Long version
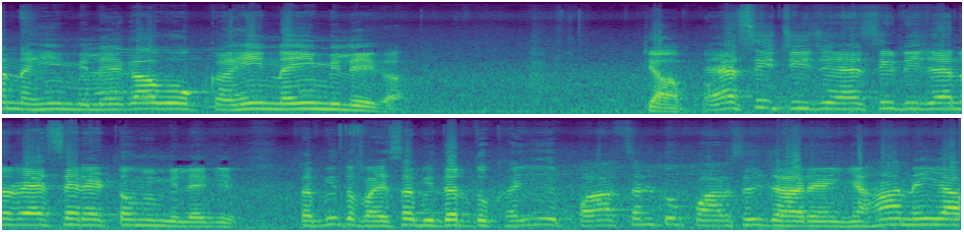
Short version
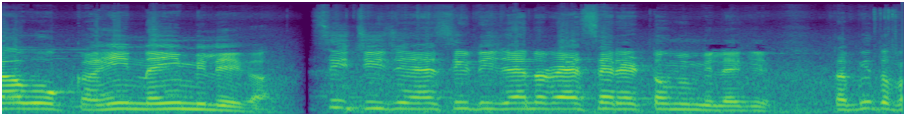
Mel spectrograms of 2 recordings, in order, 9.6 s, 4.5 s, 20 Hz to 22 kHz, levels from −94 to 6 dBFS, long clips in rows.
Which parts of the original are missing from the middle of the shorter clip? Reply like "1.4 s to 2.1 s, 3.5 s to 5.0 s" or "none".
2.3 s to 3.8 s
